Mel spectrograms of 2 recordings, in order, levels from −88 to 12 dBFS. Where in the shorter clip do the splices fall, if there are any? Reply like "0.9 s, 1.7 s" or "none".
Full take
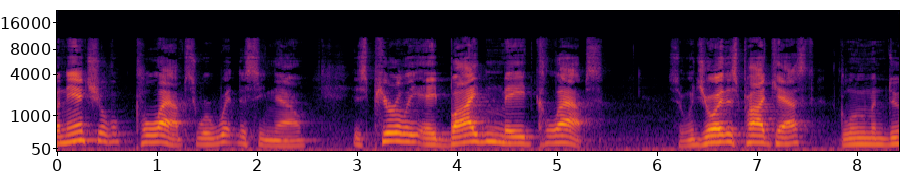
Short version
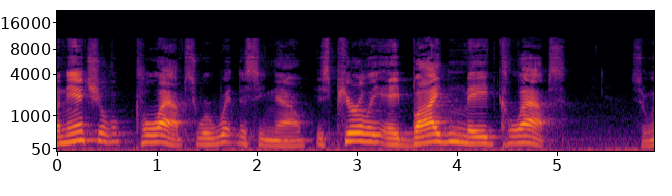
2.6 s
